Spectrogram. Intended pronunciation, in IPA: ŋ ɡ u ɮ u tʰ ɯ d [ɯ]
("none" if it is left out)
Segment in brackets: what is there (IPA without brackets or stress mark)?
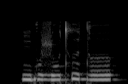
ɤ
